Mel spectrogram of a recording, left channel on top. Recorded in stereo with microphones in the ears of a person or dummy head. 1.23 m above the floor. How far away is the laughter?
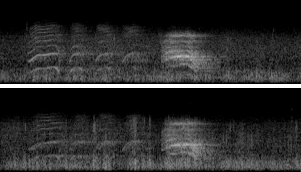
About 0.6 m.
